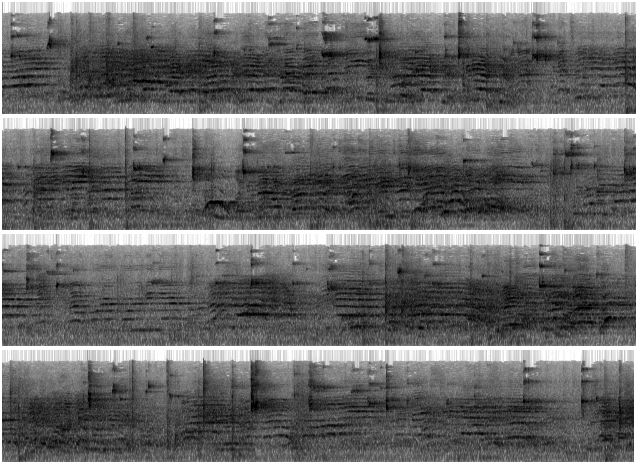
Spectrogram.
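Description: A basketball dribbling on a hardwood gym floor during live play, with sharp bounces heard among indistinct voices of players and spectators calling out throughout.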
